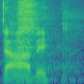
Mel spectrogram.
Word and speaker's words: Derby: dra todayi I think it's actually Derby but pronounced dbby uh it's actually two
